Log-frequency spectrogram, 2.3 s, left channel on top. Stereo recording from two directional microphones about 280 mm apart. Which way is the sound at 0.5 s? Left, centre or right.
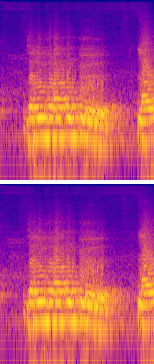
Right.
